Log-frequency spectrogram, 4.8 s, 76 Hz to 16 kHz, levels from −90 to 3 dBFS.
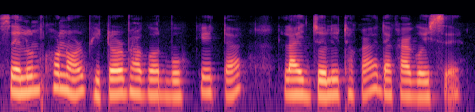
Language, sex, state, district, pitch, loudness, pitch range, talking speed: Assamese, female, Assam, Kamrup Metropolitan, 185 Hz, -17 LUFS, 175-200 Hz, 115 wpm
